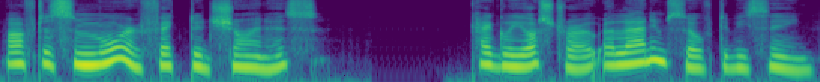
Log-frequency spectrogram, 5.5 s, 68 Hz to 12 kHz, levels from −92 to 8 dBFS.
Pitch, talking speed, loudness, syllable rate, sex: 200 Hz, 120 wpm, -14 LUFS, 4.6 syllables/s, female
